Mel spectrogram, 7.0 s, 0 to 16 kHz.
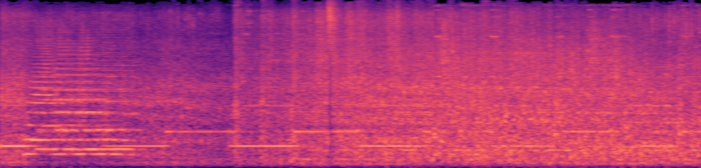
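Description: A KAI CC 203 diesel-electric locomotive gives one short horn blast about a second long, then the locomotive and its passenger coaches pass close by with rumbling wheel clatter. Through it all the level crossing's warning alarm keeps sounding its two alternating tones.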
